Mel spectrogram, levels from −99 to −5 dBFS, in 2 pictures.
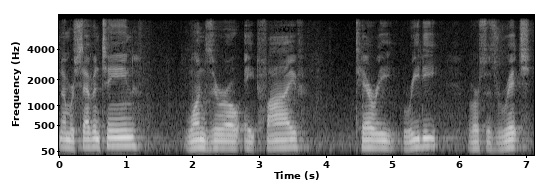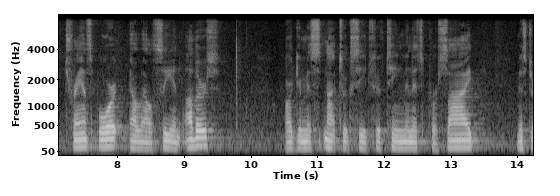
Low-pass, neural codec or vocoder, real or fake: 7.2 kHz; none; real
